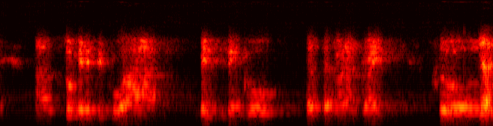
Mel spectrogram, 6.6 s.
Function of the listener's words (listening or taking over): taking over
